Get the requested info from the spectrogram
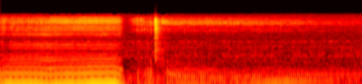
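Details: Morbidly obese black dog asleep, snoring: one low, buzzy, rattling snore lasting about a second, then a sharp click and quieter low breathing against a steady room hum.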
